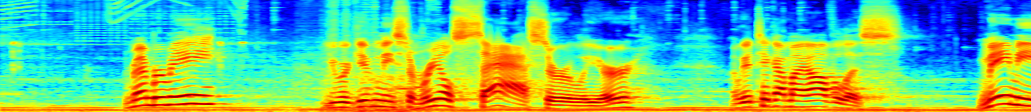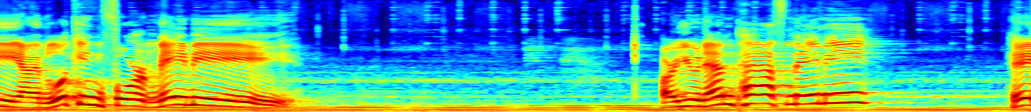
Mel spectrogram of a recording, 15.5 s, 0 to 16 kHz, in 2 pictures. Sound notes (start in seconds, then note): 0.1 eerie music; 10.2 eerie music; 11.8 automated Voice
